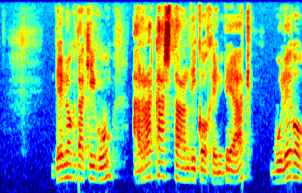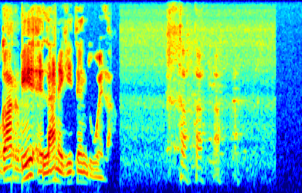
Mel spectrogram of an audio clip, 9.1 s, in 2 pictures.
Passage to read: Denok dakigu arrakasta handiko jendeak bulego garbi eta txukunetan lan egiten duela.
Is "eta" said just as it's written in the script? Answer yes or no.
no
